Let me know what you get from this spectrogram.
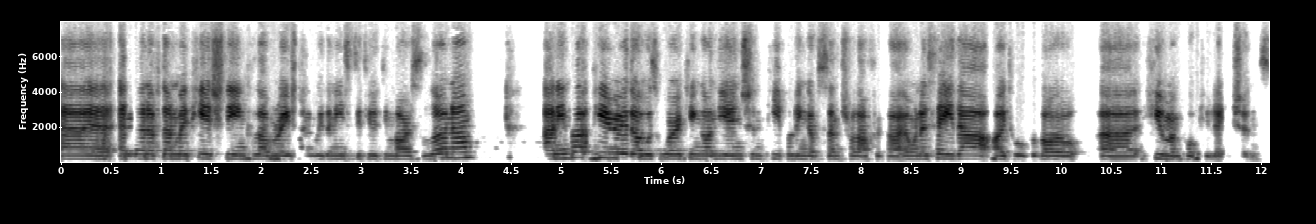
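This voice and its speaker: Fairly even intonation at a fairly quick pace, with an Italian accent. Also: woman, fairly high pitch for a woman. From Italy, Rome. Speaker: genetics researcher. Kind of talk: lecture.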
